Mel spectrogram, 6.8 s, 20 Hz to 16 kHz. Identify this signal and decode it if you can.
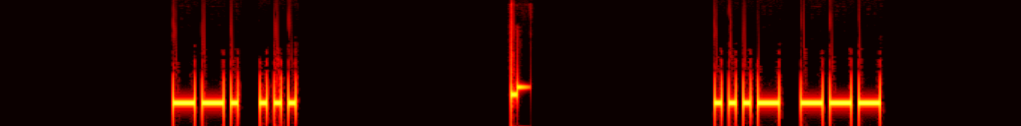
Morse code, heard as a keyed tone, about 25 wpm, 700 Hz. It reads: GS VO
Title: Top Two Letter Combinations in Words 25wpm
